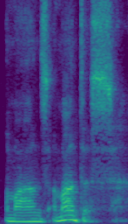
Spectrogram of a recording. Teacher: I take the vowel which is a long a because this is first conjugation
